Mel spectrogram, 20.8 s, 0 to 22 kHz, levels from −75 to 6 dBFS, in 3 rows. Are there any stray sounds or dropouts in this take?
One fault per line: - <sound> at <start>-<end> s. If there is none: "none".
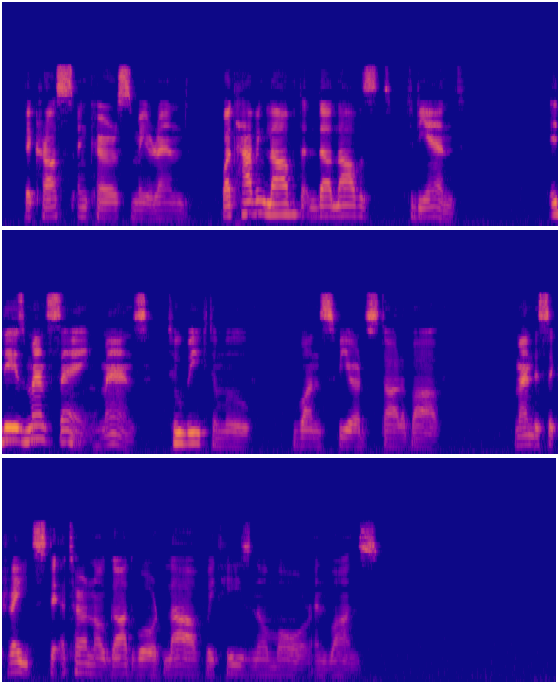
none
